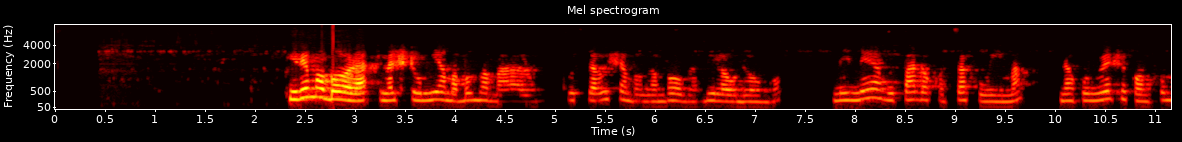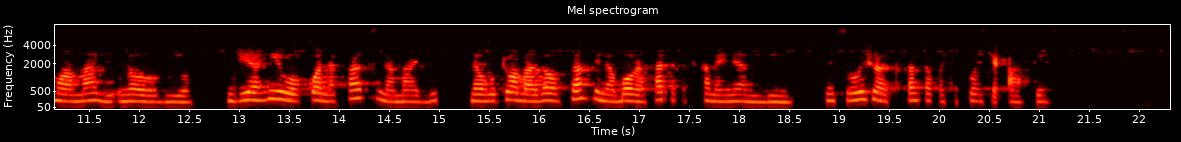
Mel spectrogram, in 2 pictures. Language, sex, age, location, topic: Swahili, female, 18-24, Dar es Salaam, agriculture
